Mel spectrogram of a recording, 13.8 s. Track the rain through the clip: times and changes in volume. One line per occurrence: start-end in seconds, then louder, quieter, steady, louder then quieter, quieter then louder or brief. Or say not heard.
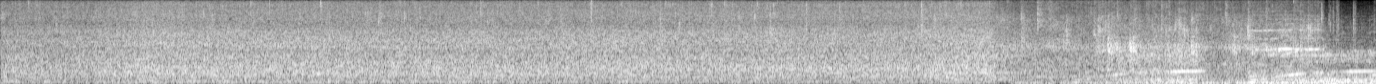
0.0-13.7 steady.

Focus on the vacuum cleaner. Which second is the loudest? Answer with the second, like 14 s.
13 s.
